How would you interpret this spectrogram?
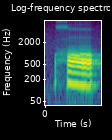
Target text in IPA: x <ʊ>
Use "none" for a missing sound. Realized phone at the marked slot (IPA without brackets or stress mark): ɔ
